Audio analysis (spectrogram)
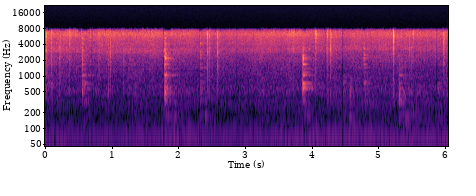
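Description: Homemade ketchup ingredients with a shake of turmeric cooking in a pan, a steady close sizzle with occasional light stirring scrapes, no voices.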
